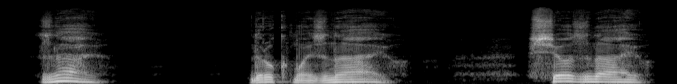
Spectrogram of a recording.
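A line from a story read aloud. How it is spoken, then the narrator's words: Weak, melancholy, exhausted voice. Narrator (Russian): отвечал слабым, тоскливым голосом изнуренный герой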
